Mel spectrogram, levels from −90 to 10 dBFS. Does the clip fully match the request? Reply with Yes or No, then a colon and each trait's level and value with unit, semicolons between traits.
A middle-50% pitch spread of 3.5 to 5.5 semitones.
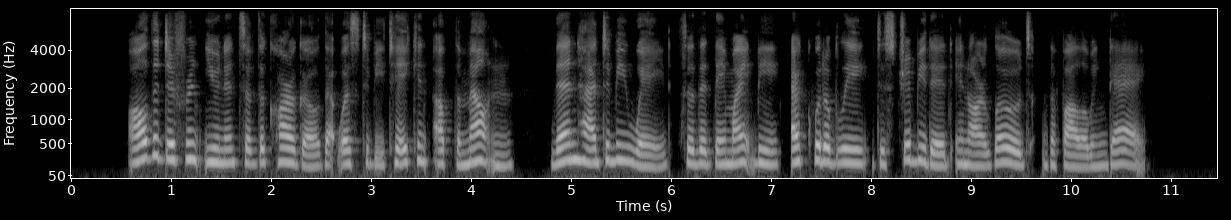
No: average, 3.1 semitones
